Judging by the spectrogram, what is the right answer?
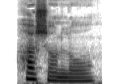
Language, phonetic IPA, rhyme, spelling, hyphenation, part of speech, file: Hungarian, [ˈhɒʃonloː], -loː, hasonló, ha‧son‧ló, adjective, Hu-hasonló.ogg
- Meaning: 1. similar (to something: -hoz/-hez/-höz) 2. similar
